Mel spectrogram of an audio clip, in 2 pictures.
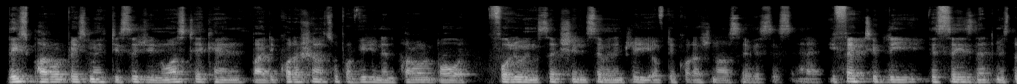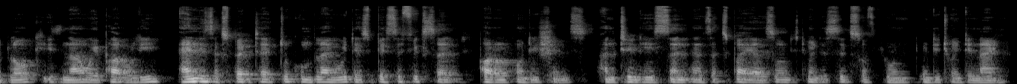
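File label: English; Block Parole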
